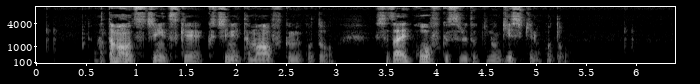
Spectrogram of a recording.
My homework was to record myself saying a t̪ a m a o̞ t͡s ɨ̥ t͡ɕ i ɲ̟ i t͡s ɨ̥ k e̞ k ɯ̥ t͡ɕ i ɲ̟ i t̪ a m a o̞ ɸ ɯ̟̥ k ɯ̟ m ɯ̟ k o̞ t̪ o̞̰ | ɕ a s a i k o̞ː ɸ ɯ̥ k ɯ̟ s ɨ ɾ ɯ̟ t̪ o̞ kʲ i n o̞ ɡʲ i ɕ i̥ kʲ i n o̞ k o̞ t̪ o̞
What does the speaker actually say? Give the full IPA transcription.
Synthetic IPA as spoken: a t̪ a m a o̞ t͡s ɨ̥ t͡ɕ i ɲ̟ i t͡s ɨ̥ k e̞ k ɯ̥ t͡ɕ i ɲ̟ i t̪ a m a o̞ ɸ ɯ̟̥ k ɯ̟ m ɯ̟ k o̞ t̪ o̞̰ | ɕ a z a i k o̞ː ɸ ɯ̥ k ɯ̟ s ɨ ɾ ɯ̟ t̪ o̞ kʲ i n o̞ ɡʲ i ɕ i̥ kʲ i n o̞ k o̞ t̪ o̞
